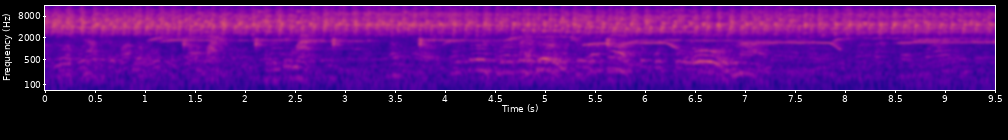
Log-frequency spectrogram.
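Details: Lovebird at a singing competition in Yogyakarta, Indonesia, a newcomer on its first appearance at this contest: a dense, continuous high chattering trill runs throughout, under long flat whistles and sliding whistled notes, with crowd voices around.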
